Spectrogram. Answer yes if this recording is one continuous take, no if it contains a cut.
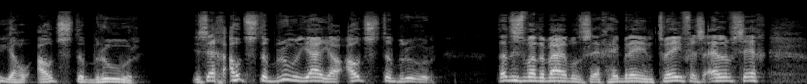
yes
